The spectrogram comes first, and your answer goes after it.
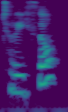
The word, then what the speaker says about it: chorizo: And you might have heard of chorizo. Most people here want to pronounce it chorizo, which can be spicy or not.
